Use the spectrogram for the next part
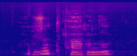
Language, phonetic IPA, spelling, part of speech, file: Polish, [ˈʒut ˈkarnɨ], rzut karny, noun, LL-Q809 (pol)-rzut karny.wav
